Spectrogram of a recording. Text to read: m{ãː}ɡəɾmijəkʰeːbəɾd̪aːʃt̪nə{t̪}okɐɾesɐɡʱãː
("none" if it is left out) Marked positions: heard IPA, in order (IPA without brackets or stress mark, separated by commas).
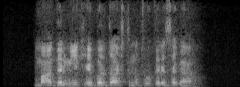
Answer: ãː, t̪ʰ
